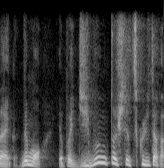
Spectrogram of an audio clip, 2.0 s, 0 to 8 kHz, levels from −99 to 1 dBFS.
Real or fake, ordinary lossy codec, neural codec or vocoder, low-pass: fake; none; vocoder, 22.05 kHz, 80 mel bands, WaveNeXt; 7.2 kHz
